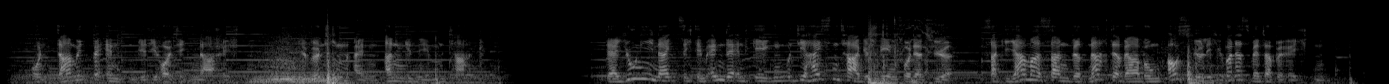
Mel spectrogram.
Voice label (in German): Nachrichtensprecher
